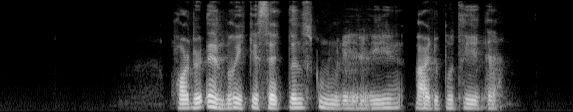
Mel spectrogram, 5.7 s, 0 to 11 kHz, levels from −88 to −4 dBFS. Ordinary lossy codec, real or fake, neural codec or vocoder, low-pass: none; fake; autoencoder, 22.05 kHz, a latent of 192 numbers a frame, VITS, trained on one speaker; none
